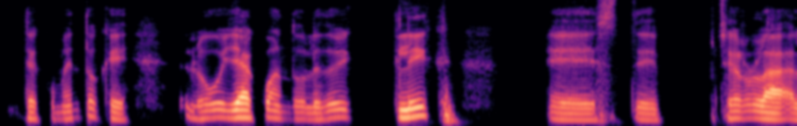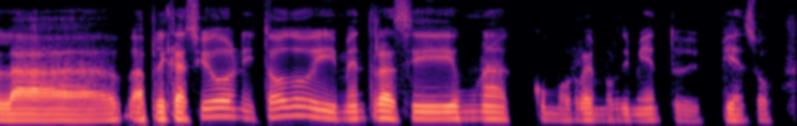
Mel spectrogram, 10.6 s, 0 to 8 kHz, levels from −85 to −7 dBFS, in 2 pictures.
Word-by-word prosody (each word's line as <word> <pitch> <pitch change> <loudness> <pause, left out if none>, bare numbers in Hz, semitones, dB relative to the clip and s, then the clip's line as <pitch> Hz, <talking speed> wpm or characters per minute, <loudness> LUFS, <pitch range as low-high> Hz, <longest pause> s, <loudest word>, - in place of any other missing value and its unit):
te 115 - -2
comento, 120 +7 -7
que 110 -5 -3 0.3
luego 130 +4 -2
ya 135 0 +10
cuando 115 -6 -3
le 105 0 -1
doy 135 +4 -1 0.3
clic, 150 +4 +5 0.6
este, 100 -1 -3 0.4
cierro 125 0 -1
la 110 -3 +7
la 95 0 +1
aplicación 145 +7 0
y 120 - -12
todo, 155 +4 -3
y 125 -4 -2
me 120 - -4
entra 125 +1 +1
así 115 +1 -1
una 115 -1 -4
como 100 -3 -14
remordimiento 100 -1 -9
y 85 - -17
pienso: 95 -2 -9
115 Hz, 140 wpm, -25 LUFS, 100-125 Hz, 0.6 s, ya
